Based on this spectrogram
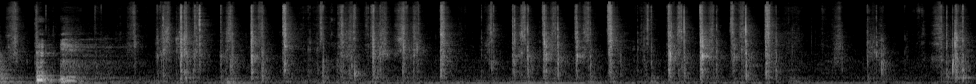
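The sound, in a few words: tarot cards being shuffled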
